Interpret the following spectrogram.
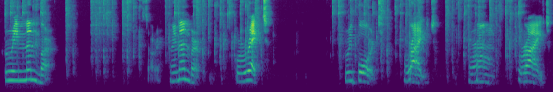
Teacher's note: La R inglesa es con la lengua hacia atrás, es una R velar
